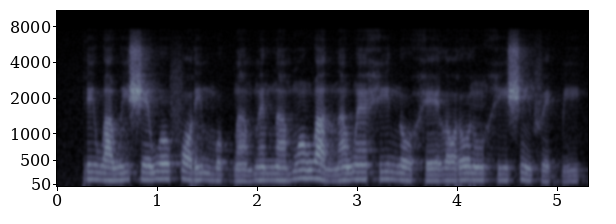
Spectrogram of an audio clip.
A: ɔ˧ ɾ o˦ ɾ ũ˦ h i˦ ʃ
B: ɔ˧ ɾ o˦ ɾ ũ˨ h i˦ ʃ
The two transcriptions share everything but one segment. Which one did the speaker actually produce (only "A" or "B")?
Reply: A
